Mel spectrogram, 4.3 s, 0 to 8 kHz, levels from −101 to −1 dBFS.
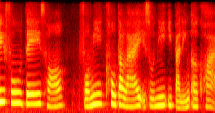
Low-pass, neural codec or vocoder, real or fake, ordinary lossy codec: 7.2 kHz; codec, 24 kHz, 0.5 kbps, DualCodec; fake; none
